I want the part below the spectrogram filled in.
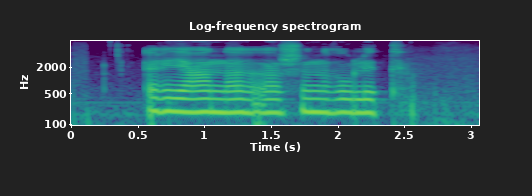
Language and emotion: Russian, neutral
